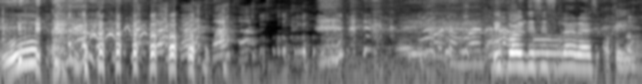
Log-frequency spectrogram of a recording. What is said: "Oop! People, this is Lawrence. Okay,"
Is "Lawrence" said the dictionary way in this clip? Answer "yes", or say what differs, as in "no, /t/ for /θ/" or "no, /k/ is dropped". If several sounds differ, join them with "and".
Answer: no, /n/ is dropped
